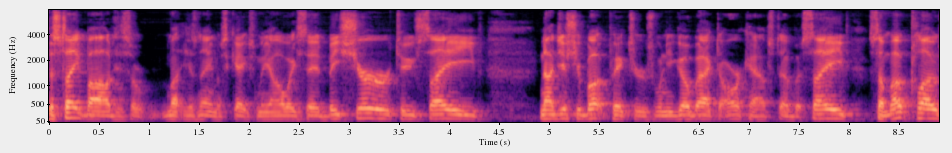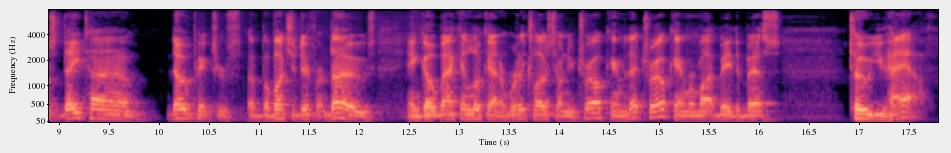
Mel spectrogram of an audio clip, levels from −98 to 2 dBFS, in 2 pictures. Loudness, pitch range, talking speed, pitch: -21 LUFS, 105-120 Hz, 210 wpm, 110 Hz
